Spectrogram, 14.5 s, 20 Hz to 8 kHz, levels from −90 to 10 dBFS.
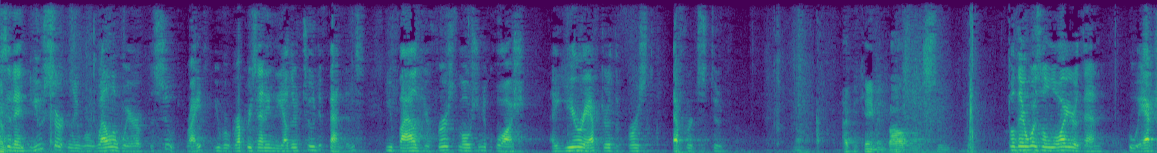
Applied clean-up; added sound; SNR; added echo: none; none; none; none.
